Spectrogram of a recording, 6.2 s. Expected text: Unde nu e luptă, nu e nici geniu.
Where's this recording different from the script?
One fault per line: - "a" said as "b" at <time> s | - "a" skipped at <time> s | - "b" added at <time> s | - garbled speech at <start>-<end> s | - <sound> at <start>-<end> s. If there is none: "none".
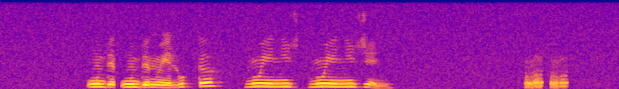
- "unde" added at 1.2 s
- "nu e nici" added at 3.0 s
- laugh at 5.2-5.7 s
